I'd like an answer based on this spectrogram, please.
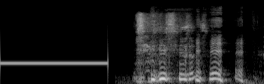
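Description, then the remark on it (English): A single loud, steady censor bleep holds one pure pitch for about a second over a spoken word, cutting off abruptly before someone starts speaking. “That's getting beeped.”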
